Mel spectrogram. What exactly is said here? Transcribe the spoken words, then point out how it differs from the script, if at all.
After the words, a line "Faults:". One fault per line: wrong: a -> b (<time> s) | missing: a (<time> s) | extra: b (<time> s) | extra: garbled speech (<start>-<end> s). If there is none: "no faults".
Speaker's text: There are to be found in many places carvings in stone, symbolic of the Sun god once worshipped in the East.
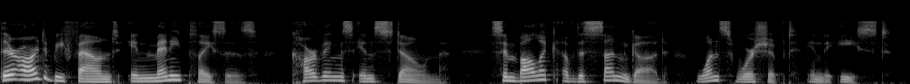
There are to be found in many places carvings in stone, symbolic of the Sun god once worshipped in the East.
Faults:
no faults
